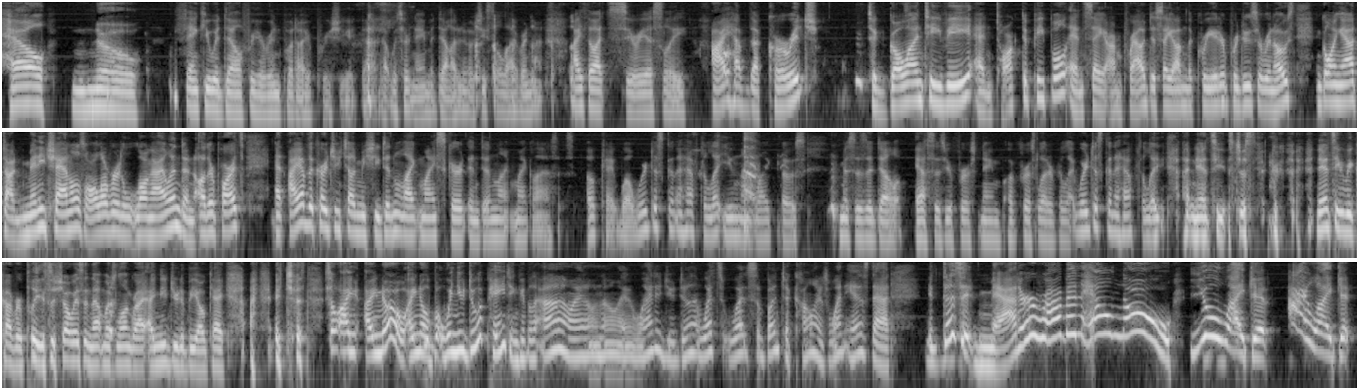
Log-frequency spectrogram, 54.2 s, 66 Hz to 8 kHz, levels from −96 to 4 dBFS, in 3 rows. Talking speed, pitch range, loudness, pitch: 205 wpm, 145-220 Hz, -18 LUFS, 165 Hz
